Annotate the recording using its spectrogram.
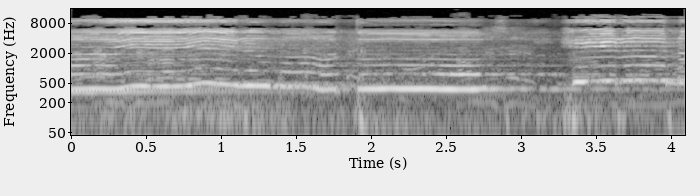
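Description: A girl singing solo into a microphone, holding long notes with vibrato. After a short break about three seconds in, she starts a new phrase on a higher note.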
